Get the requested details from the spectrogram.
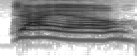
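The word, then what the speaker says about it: Jael: Am I saying it right? JL? Yeah. Yael JL. in the Hebrew.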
